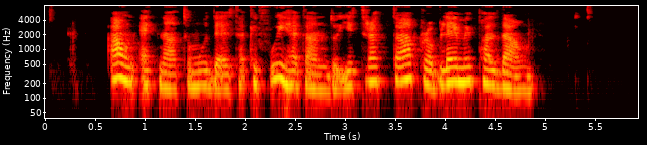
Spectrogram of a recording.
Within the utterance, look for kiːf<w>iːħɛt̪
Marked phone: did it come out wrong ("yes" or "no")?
no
